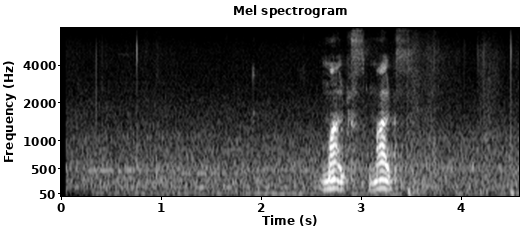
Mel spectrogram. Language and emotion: Russian, positive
